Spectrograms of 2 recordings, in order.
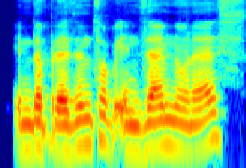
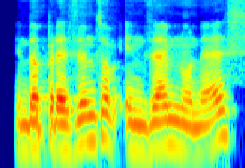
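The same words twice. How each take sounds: The two takes are said the same way.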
